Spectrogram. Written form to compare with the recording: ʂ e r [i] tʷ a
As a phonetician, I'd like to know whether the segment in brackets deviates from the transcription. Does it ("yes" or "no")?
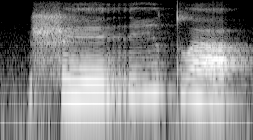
no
